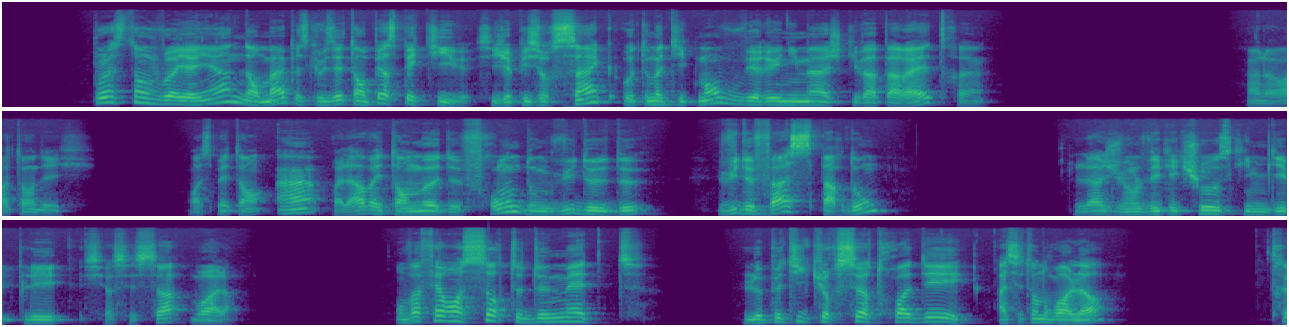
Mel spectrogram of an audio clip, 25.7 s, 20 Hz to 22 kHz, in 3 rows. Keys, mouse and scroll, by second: 3.8 KP_5, 5.5-9.6 middle drag, 9.6 KP_1, 11.1-19.1 middle drag, 17.6 click, 22.8-25.7 middle drag.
